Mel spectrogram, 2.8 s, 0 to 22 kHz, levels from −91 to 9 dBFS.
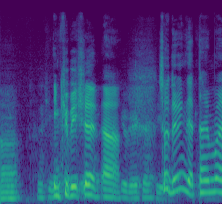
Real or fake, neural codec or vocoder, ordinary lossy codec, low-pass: fake; vocoder, 44.1 kHz, 128 mel bands, Pupu-Vocoder; none; 19.8 kHz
